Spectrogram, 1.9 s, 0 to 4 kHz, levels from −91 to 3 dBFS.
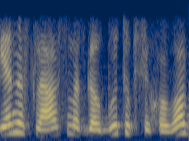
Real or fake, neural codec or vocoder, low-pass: real; none; 3.6 kHz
